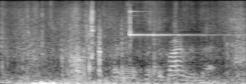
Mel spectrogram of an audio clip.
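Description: A steady high-pitched electronic tone, a single held pitch, starts abruptly a little past halfway and holds, over faint talk.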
